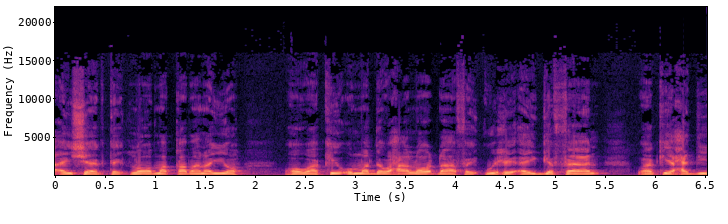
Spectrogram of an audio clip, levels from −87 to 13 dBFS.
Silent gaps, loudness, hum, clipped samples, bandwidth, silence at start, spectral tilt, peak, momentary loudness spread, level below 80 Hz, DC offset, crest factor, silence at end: none; -12 LUFS; none; under 0.1%; 14 kHz; 0 s; -7 dB/octave; 0 dBFS; 6 LU; -50 dBFS; under 0.1%; 12 dB; 0 s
